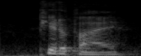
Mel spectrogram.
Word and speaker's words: PewDiePie: If PewDiePie, how is it, PewDiePie, right? PewDiePie. That's how you pronounce it.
